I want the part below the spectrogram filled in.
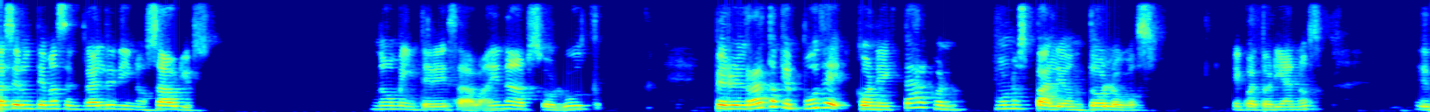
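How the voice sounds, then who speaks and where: A woman's voice: a little high, darkish tone, roomy sound. A woman teaching a storytelling workshop over a video call, earnest, repeating phrases for emphasis.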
